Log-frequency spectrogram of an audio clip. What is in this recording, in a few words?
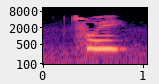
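"催", Mandarin Chinese; hsk; chinese-flashcards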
